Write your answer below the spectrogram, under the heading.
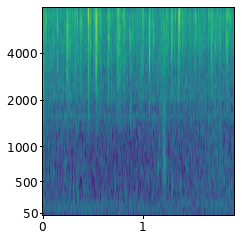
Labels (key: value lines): label: anthrophony, boat engine
recorder: SoundTrap 300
